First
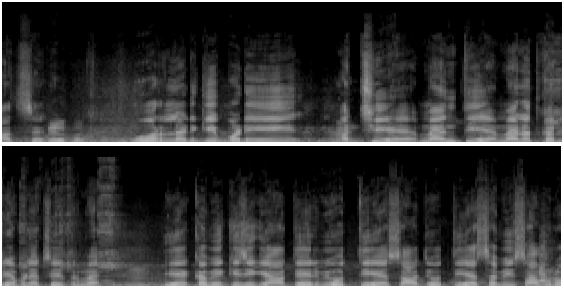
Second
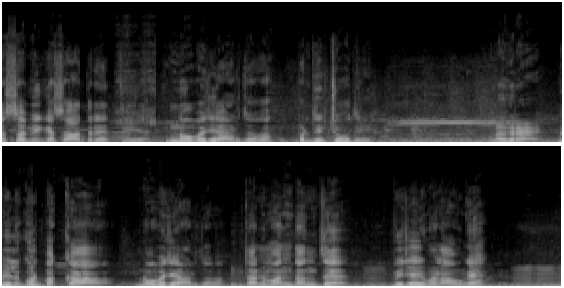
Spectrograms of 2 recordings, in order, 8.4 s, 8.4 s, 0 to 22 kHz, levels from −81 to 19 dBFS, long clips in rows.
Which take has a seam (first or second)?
second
